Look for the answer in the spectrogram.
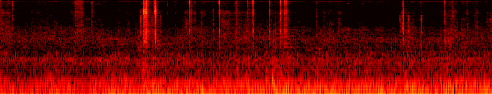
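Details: Volkswagen Taigun GT Plus DSG while driving: sharp irregular plastic rattles from the dashboard over low steady road rumble; authorized service center could not fix it.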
